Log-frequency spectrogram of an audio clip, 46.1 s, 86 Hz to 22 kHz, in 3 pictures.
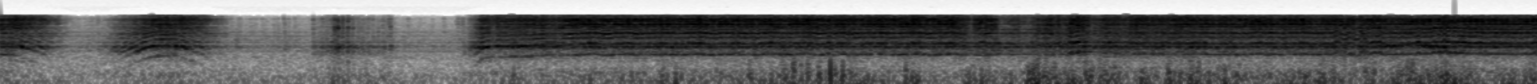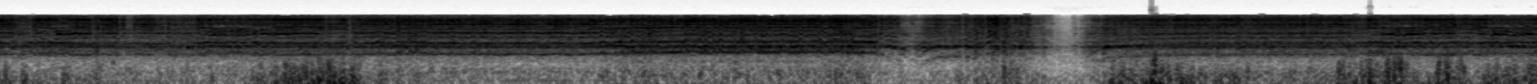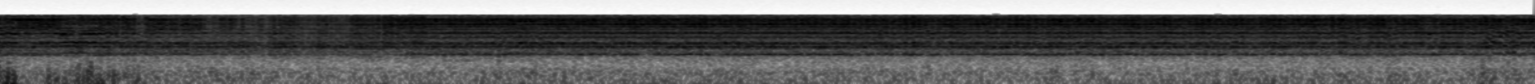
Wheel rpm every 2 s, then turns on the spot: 60, 10, 100, 160, 160, 170, 160, 160, 160, 160, 160, 150, 80, 130, 160, 160, 160, 160, 160, 160, 160, 160, 160.
none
